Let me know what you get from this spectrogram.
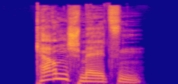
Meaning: plural of Kernschmelze
- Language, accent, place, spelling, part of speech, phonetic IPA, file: German, Germany, Berlin, Kernschmelzen, noun, [ˈkɛʁnˌʃmɛlt͡sn̩], De-Kernschmelzen.ogg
